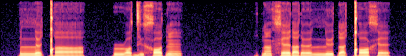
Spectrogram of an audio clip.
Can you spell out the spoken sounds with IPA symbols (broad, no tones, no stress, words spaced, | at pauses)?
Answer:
lːəǃaː | ɹɒdɨxɒɗɛ̃ | ɗãxɛɾa ɾəːlːɨɗa ǃɒxɛ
